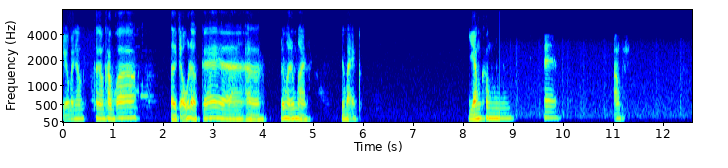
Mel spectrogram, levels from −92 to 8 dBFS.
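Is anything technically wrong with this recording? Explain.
Yes. The speech contains an echo leak, at 0.54 to 0.64 s, 1.39 to 1.84 s, 4.9 to 4.95 s and 5.13 to 5.2 s. A copy of the speech trails it by 241 ms. It is likely residual loudspeaker pickup that the far end's echo canceller failed to remove. The echo is clearly audible in the 1.39 s stretch and very faint elsewhere.

At 8.74 s the sound changes abruptly, with no gap, and stays that way to the end. This is likely the input switching to a poorer device. It passes a narrower band, so the speech turns dull and boxy. It also drops a few dB in level, and a new noise floor appears roughly 30 dB below the speech.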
